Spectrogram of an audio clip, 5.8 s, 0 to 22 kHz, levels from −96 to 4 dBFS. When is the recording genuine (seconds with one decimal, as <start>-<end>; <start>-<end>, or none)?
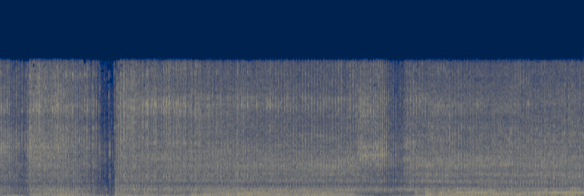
0.0-4.3; 5.2-5.8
